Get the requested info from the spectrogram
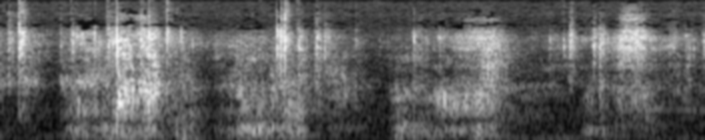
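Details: Two female Central Asian shepherd puppies, Giranda and Gardarika, from Tajik flock-guarding stock, fighting to settle their relations. Deep rough growls come in bursts about once a second, with scuffling in a small room.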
